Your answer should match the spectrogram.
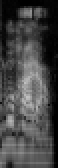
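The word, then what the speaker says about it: Bujará: contado Hugo sí la la la cach la pronuncian J no bujara y jba sería No sí es bujara bujara sí correcto vale e y bueno al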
